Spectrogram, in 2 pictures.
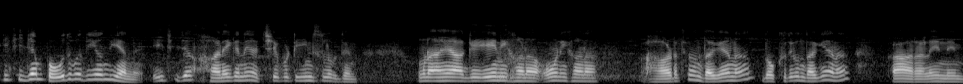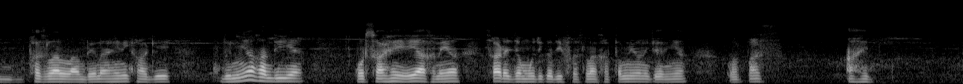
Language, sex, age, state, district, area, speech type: Dogri, male, 30-45, Jammu and Kashmir, Jammu, urban, spontaneous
